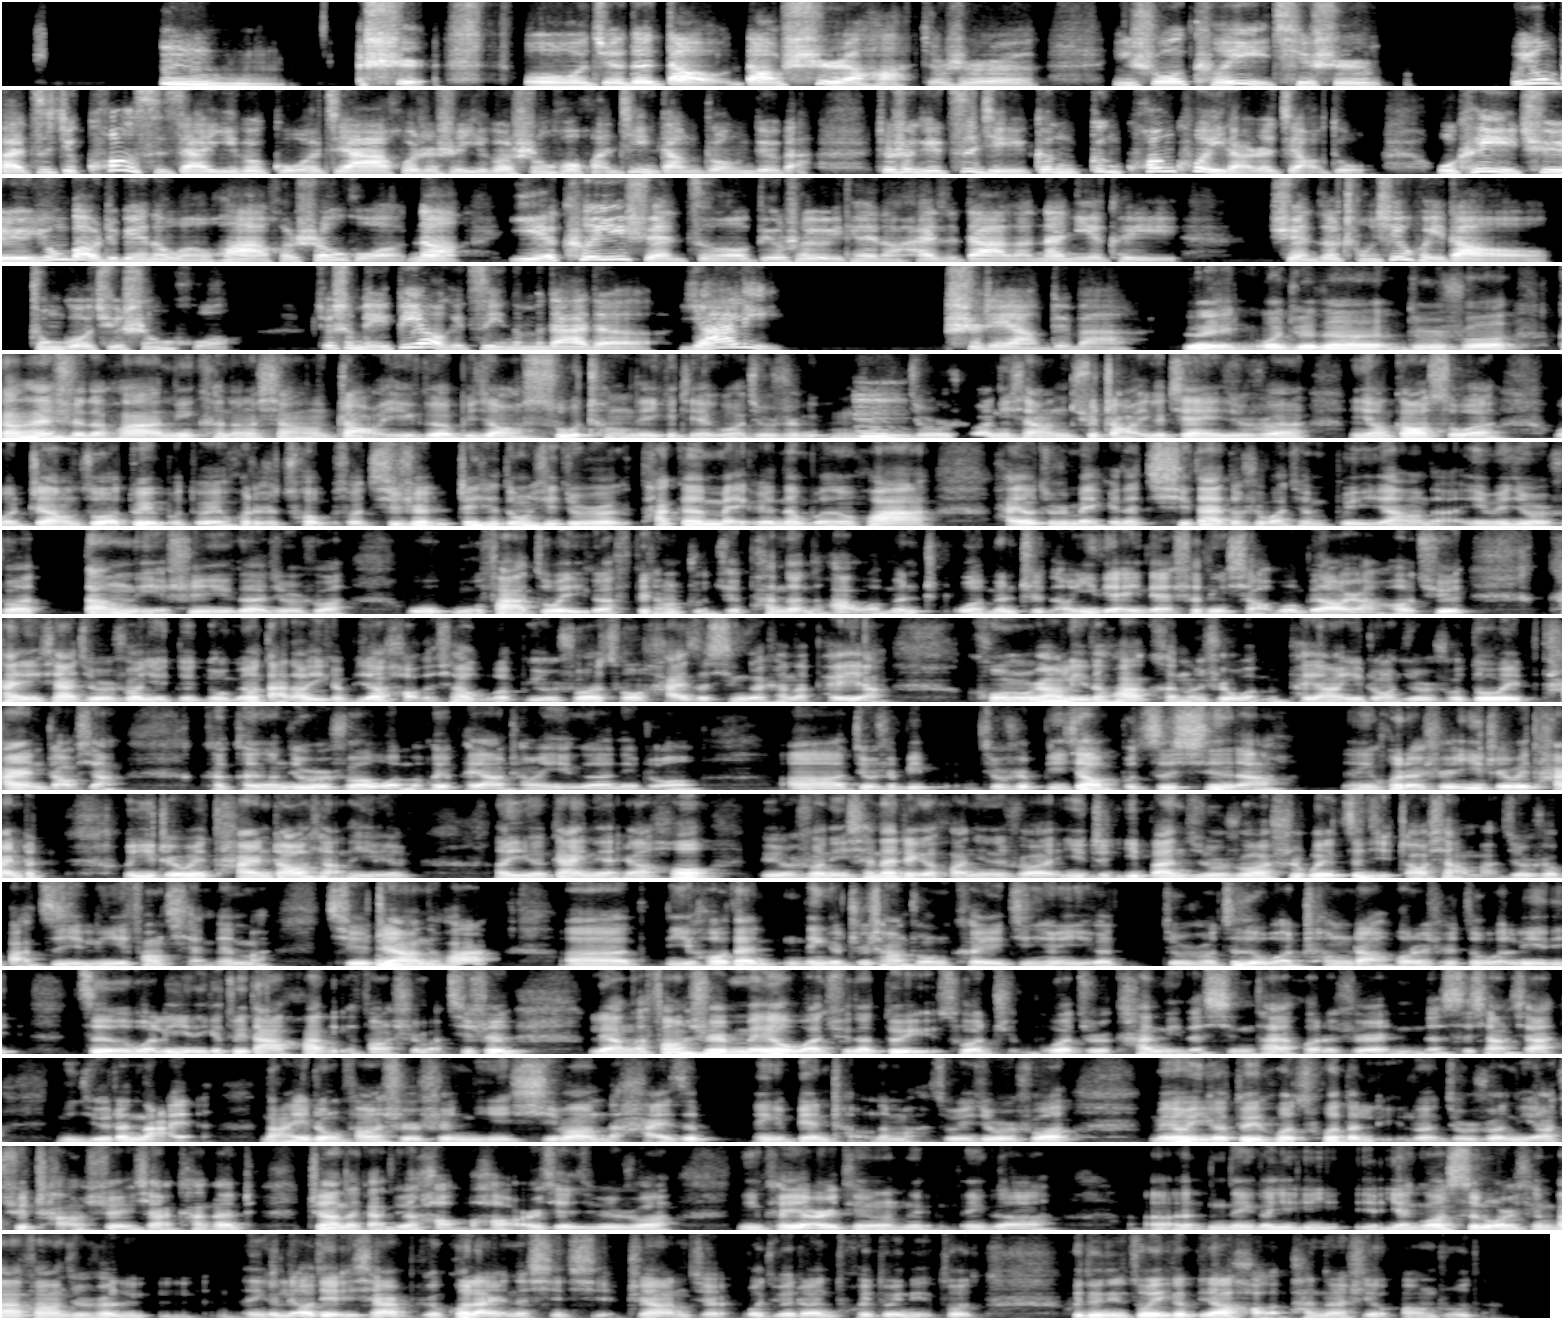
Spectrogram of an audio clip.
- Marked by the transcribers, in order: other background noise; teeth sucking; teeth sucking
- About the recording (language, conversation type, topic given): Chinese, advice, 我该如何调整期待，并在新环境中重建日常生活？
